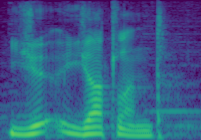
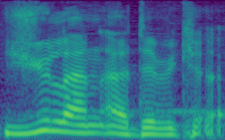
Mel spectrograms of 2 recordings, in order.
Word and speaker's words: Jylland: Jutland is the English. Jylland is what we call in Danish. Jutland. Yeah, Jylland.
